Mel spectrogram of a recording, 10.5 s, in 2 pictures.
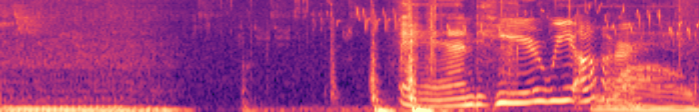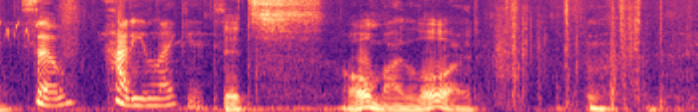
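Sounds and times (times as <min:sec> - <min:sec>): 
loud low car engine rumble: 0:00.0 - 0:03.5
short knocks: 0:01.8 - 0:03.6
speech: 0:03.0 - 0:08.9, 0:09.6 - 0:10.1.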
